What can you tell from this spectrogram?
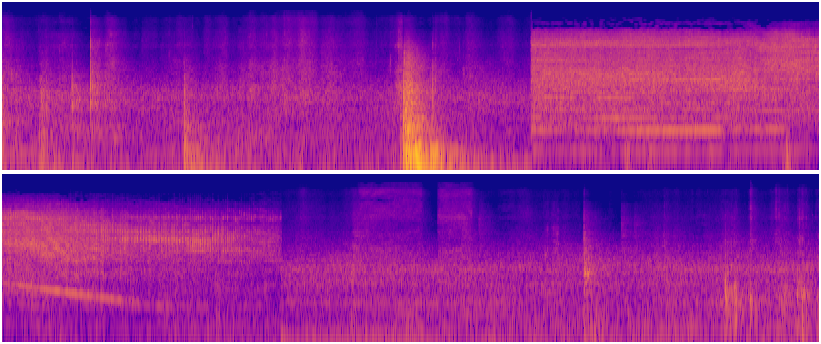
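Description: A handheld power tool cutting through a sewer riser pipe for about five and a half seconds, its pitch sagging partway through. Before it comes a loud knock and some handling clicks.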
